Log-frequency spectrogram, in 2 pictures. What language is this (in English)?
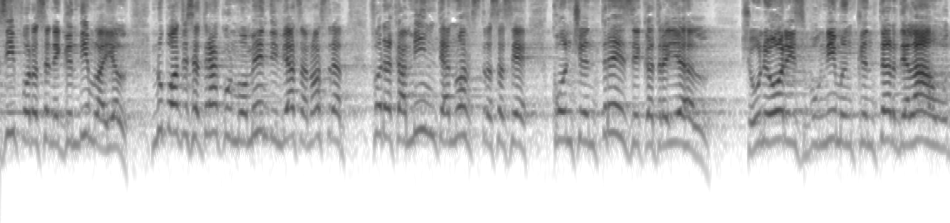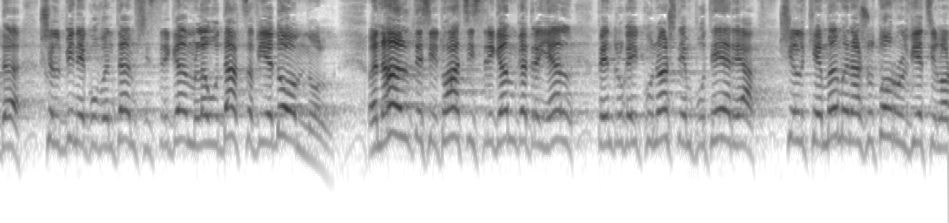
Romanian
